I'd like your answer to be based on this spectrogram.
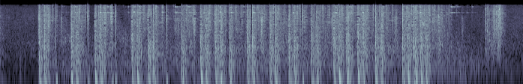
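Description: Bursts of fully automatic rifle fire from Ghost Recon Wildlands hammer out close and loud, a rapid run of sharp shots with brief gaps, ending in a few scattered rounds after a short pause.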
